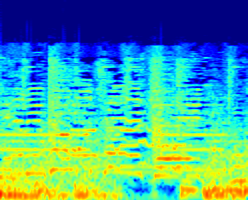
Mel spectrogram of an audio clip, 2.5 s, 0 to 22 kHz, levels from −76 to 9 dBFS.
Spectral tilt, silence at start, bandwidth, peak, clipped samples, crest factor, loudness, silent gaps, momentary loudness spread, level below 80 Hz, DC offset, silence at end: -4.5 dB/octave; 0 s; 10.5 kHz; 0 dBFS; 0.3%; 10 dB; -11 LUFS; none; 3 LU; -18 dBFS; under 0.1%; 0 s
